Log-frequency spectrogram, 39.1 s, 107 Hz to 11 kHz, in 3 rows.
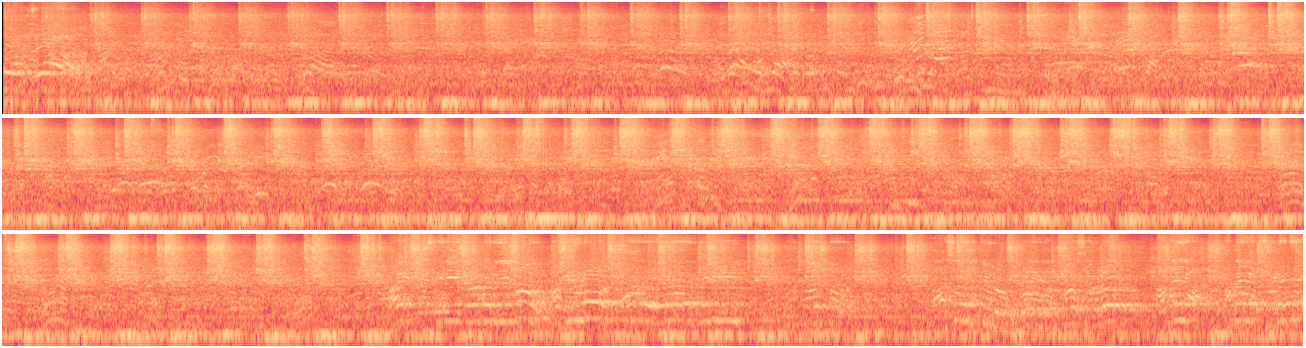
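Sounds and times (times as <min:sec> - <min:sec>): crowd chatter: 0:00.0 - 0:39.0
large cowbells clanging: 0:00.0 - 0:39.0.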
